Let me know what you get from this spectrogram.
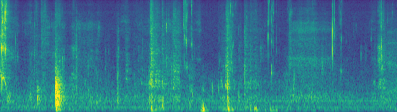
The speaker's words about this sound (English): And then the crunch from the popcorn.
